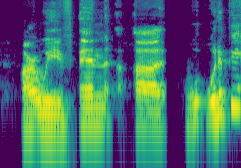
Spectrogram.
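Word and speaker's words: Arweave: never known how to pronounce it yes it's pronounced our weave our weave and uh would it be fair to compare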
